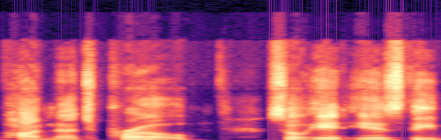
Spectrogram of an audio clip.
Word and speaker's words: Podnutz: All right, so Podnuts Pro is spelled PODNUTZ. So almost like it sounds, except with a Z.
